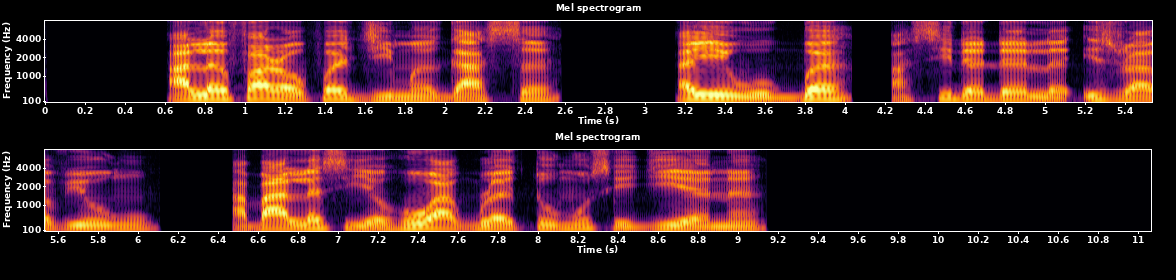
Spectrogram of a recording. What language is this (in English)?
Ewe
